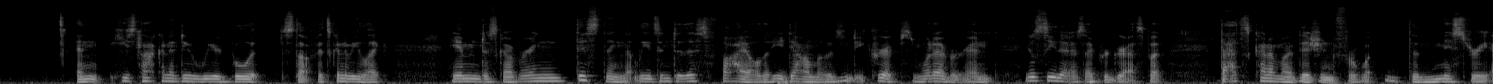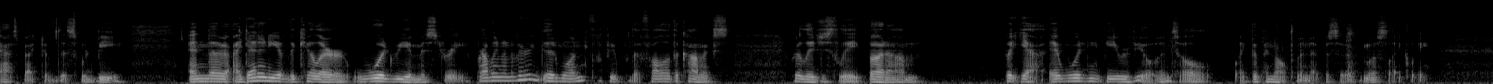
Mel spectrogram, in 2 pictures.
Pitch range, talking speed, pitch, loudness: 115-140 Hz, 180 wpm, 125 Hz, -35 LUFS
